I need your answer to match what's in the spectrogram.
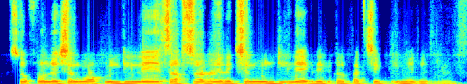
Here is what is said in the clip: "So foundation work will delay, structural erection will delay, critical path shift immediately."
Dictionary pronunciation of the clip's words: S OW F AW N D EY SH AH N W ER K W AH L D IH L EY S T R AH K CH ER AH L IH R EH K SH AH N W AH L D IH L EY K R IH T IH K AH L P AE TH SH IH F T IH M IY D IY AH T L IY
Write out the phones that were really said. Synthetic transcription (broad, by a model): S OW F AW N D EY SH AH N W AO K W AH L D IH L EY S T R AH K S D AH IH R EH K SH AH N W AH L D IH L EY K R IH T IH K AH L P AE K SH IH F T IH M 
